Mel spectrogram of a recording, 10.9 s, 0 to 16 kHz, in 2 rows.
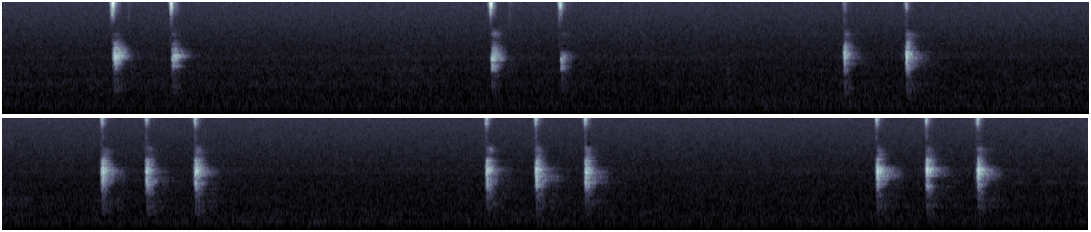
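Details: Saw-tailed bush-cricket recorded near Starnberg, Germany, on 18 July 2023 with an ultrasound detector: very short high clicks given in pairs or triplets, a group roughly every two seconds, against a quiet background.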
